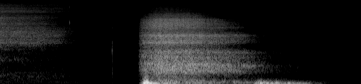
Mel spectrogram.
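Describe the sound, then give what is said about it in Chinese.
A single long, deep breath, taken during a guided calming exercise with a hand resting on the chest. It is a soft, airy rush that holds steady for over a second, then swells slightly near the end before stopping, with no talk. “然后做一个深呼吸”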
